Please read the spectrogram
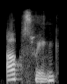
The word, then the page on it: upswing: Indian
